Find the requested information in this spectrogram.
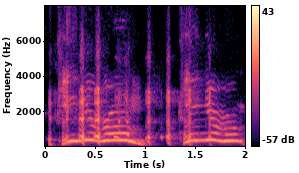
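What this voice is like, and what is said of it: Weak Jordan Peterson impression. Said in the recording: “in a Jordan Peterson accent, which I would if I had a good Jordan Peterson accent... That was not good.”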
